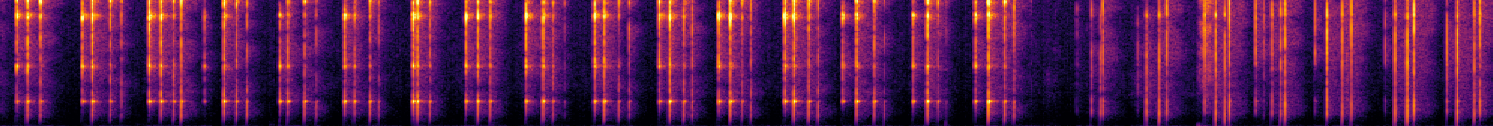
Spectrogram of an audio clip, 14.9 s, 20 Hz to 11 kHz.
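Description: A small clear glass jar filled with solid red scented wax is held in the hand and tapped and scratched on its glass wall with fingertips and nails. Quick, bright, clinking taps come in rapid clusters with a glassy ring around 2.2 kHz. After a brief pause near ten seconds, the taps turn scratchier and more hissy.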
